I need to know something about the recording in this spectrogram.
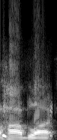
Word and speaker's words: habla: The best I can do is no habla español, and Yeah, then they'll nah, probably start talking English. Yeah. muy You can't amigo, say no no habla habla. español. You don't pronounce the H.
